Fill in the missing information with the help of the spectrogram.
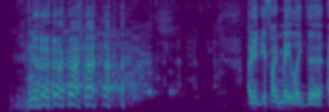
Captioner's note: laughter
